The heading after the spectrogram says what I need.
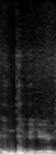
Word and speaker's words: individual: 아, individual 하고 DU가 되잖아요. 네. 그러면 주가 돼요. 밤이 주. Individual. Individual. Individual. Individual. L 발음이 안 나, 지금. 마지막에 L로 끝나야 되잖아. Individual.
